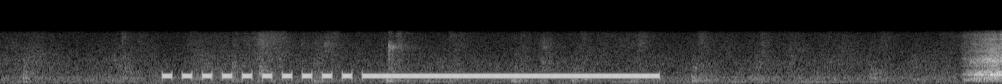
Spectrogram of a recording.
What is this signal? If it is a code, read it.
Telephone call progress tone (North American plan), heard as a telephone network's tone, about 350, 440 Hz, 0.1 s on and 0.1 s off. Stutter dial tone.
